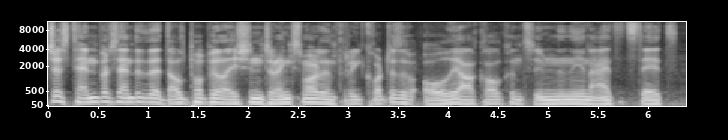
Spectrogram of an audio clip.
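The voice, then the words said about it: Off Irish accent sounding Scottish. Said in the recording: “Irish accent ... That's Scottish. You're just really off.”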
